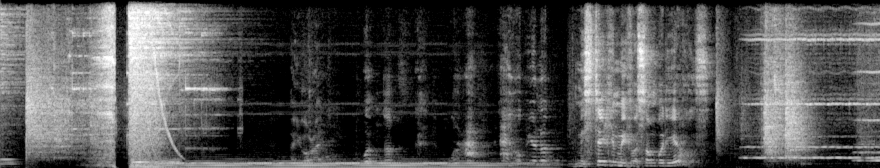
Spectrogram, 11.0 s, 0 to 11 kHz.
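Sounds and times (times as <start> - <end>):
music sting: 1.6 - 7.1.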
